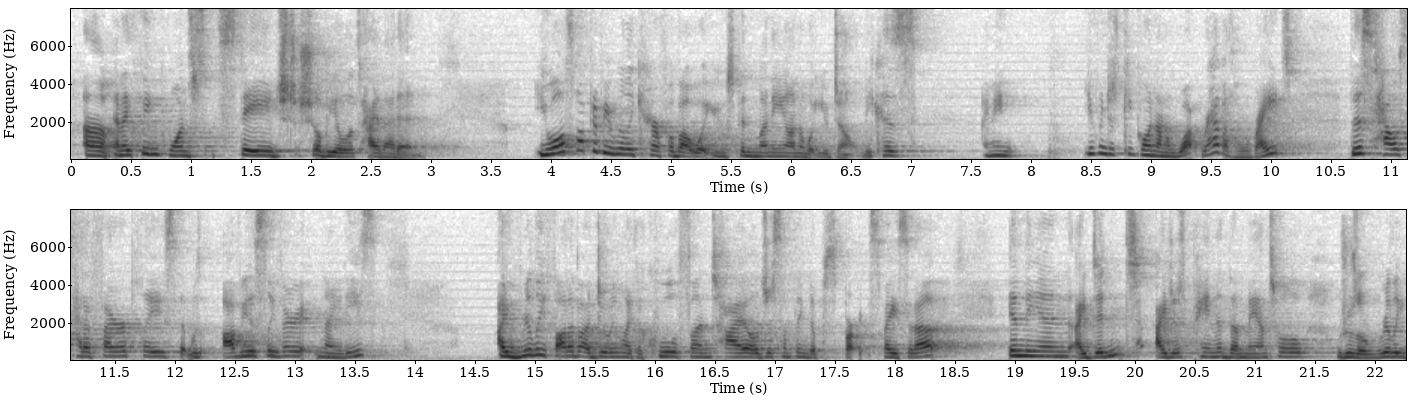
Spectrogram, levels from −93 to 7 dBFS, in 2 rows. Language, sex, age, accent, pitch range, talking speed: English, female, 30-49, American, 205-260 Hz, 230 wpm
